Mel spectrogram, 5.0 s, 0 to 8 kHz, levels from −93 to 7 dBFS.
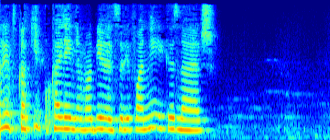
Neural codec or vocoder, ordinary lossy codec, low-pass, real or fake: codec, 16 kHz, 0.5 kbps, X-Codec, HuBERT features, trained on balanced general audio; MP3, 32 kbps; 7.2 kHz; fake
